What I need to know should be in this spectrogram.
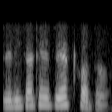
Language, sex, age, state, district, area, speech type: Bengali, male, 45-60, West Bengal, Cooch Behar, urban, conversation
